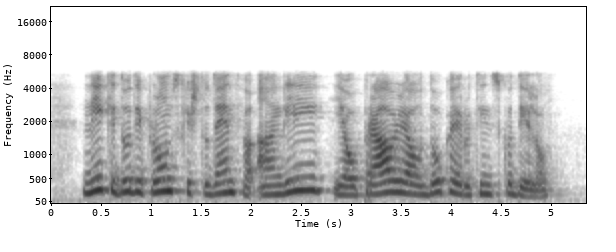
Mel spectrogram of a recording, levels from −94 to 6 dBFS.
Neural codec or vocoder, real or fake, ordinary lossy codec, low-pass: none; real; Opus, 32 kbps; 5.4 kHz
